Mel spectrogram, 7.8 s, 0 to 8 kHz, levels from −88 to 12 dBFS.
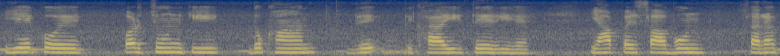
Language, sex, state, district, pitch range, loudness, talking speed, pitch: Hindi, female, Haryana, Charkhi Dadri, 205-225 Hz, -15 LUFS, 105 wpm, 215 Hz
